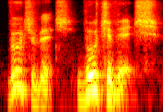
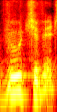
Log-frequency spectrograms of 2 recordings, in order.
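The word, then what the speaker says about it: Vučević: Vucevic. All right, Vucevic.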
